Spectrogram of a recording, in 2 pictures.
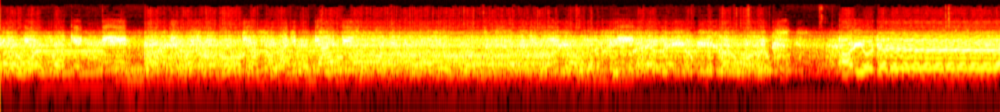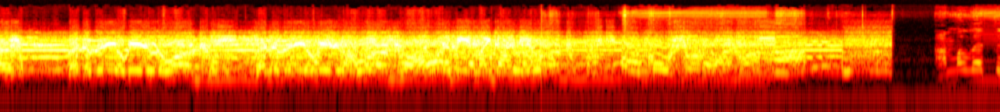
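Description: CB radio speaker carrying a strong incoming transmission: distorted, narrow-band voice mixed with music or tones, with a warbling stretch around the middle. It cuts off abruptly shortly before the end.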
